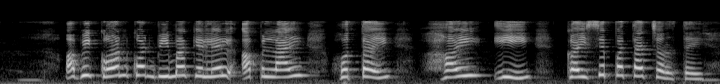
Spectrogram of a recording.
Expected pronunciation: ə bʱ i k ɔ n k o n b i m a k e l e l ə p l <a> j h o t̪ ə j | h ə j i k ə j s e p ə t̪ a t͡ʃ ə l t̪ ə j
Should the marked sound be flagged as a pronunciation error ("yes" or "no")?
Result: no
